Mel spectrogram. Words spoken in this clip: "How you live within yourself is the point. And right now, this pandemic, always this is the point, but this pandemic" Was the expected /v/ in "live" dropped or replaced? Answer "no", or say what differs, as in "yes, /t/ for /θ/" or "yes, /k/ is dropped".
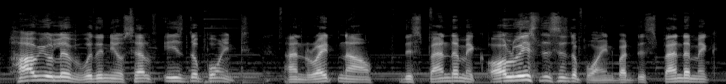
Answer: no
